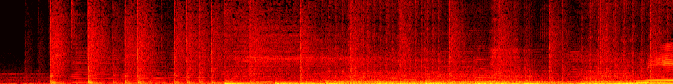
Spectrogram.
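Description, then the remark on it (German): A car engine sputters with a few uneven pops, then catches and roars into a loud, steady low rumble that keeps revving. “Gif Gas. Das Auto verreckt uns noch.”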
